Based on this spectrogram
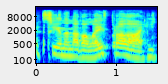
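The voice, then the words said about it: Attempted Scottish accent. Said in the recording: “I can't really do a Scottish accent, but it's something like ... He says it like that, right?”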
